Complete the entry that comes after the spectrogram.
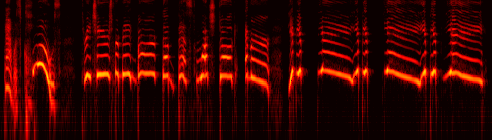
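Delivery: high, squeaky three cheers; jubilant crowd. Acted. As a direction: celebrate in a tiny crowd voice.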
